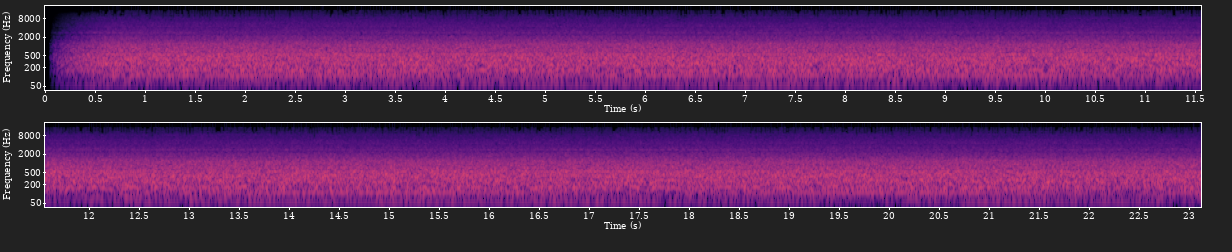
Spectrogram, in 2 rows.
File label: 747 Jet Interior Pas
